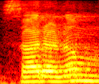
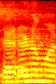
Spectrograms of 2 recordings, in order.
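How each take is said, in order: First: The word begins with an 's' sound. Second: The word begins with an 'sh' sound. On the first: The speaker calls it right. "సా ఉంటుంది. సీత సా. అర్థమైంది కదా? శరణం అనాలి" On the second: The speaker calls it wrong. "మనం తెలుగులో శరణం అంటాం కదా, పాలీలో ఆ శా ఉండదు"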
